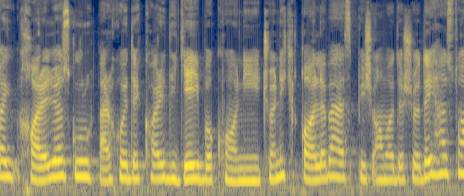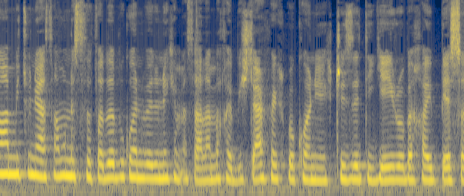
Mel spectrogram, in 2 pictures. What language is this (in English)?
Persian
